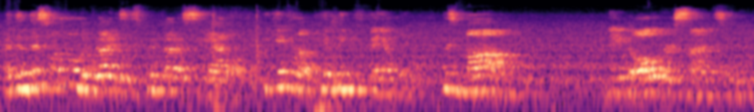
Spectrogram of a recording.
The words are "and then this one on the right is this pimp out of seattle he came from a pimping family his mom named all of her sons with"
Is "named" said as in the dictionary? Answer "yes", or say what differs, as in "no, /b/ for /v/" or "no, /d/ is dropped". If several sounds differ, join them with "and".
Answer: no, /m/ is dropped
